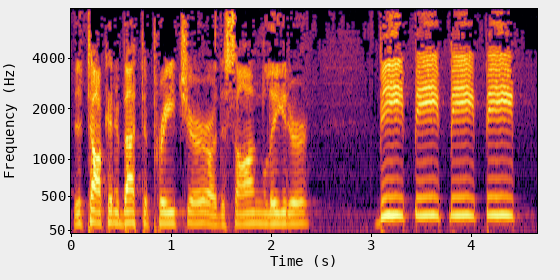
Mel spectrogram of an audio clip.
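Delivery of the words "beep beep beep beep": high-pitched electronic beep beep; imitated beeper. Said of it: "The old creature beeper went off".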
